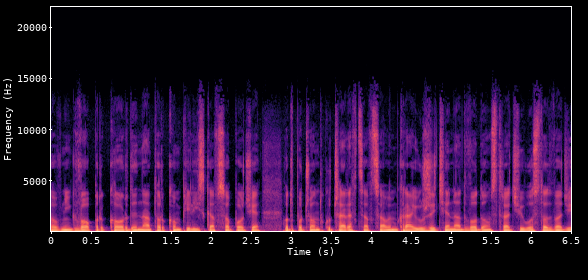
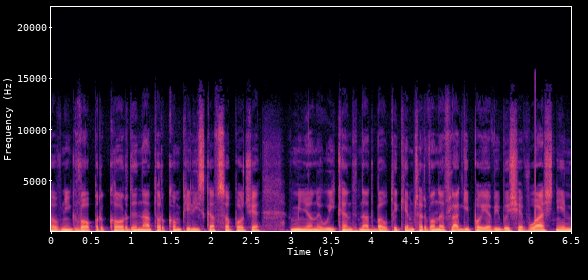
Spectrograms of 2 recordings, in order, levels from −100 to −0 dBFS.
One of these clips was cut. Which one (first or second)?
first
